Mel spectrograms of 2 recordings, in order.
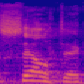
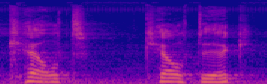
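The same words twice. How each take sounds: First: The word begins with a soft s sound. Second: The word begins with a hard k sound. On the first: The speaker calls it wrong. "not Celtic, although there are the Boston Celtics" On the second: The speaker calls it right. "but the term is Celtic"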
